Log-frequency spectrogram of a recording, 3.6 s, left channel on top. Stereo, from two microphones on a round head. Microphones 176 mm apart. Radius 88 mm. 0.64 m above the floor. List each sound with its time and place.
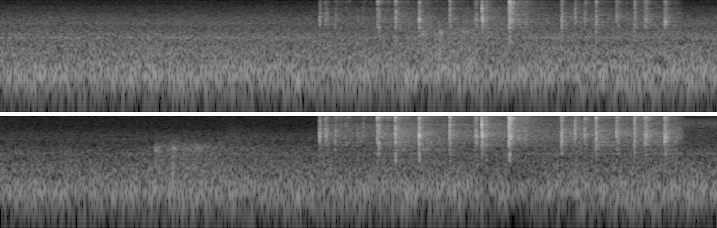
1.6 s typing on a keyboard: 40° right (ahead or behind)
